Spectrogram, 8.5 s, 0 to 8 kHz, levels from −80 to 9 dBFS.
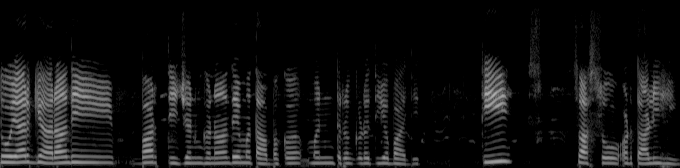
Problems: background sounds at intervals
